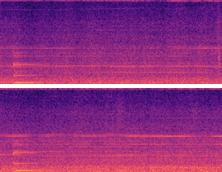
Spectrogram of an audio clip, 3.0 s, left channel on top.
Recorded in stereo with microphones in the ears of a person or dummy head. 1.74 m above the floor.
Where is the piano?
5° right (ahead or behind).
